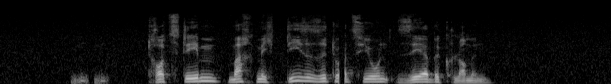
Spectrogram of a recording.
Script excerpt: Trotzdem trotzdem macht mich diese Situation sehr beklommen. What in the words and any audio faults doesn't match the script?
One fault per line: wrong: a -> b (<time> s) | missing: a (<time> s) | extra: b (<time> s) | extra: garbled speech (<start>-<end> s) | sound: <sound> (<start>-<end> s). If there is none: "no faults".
sound: laugh (0.7-1.1 s)
missing: trotzdem (2.2 s)
sound: dropout (3.4-3.5 s)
